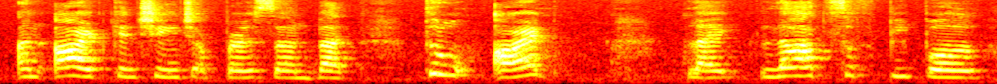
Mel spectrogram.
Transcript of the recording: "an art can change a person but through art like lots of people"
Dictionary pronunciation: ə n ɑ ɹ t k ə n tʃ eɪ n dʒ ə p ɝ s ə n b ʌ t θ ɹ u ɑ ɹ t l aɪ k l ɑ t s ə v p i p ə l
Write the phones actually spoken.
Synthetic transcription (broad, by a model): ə n ɑ ɹ t k ə n tʃ eɪ n dʒ ə p ɝ s ə n b ʌ t t ɹ u ɑ ɹ t l aɪ k l ɑ t s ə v p i p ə l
